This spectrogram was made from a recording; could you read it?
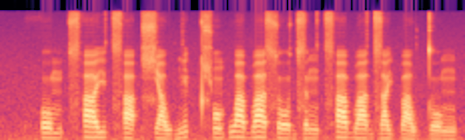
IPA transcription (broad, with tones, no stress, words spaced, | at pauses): ho˨˩mt͡sʰa˧j t͡sʰa˨ʔɕa˨˩w ɡĩ˦t̚t͡ɕʰɔ̃˧ pwa˥˧ba˥˧ so˨˩d͡zə˨˩ŋ t͡sʰa˦ba˧d͡za˧j pa˨˩w t̪o˨˩ŋ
